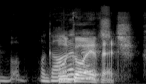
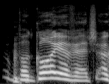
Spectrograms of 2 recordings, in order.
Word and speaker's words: Blagojevich: Blagojevich. – Blagojevich.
